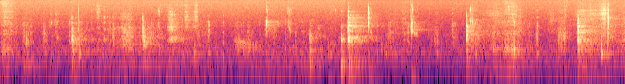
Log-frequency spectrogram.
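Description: Chopsticks clink against bowls.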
